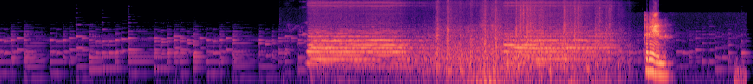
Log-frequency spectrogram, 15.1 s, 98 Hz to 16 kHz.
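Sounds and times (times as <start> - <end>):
train horn blast: 6.1 - 8.8, 9.7 - 12.8
train clattering over rails: 6.2 - 12.9.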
